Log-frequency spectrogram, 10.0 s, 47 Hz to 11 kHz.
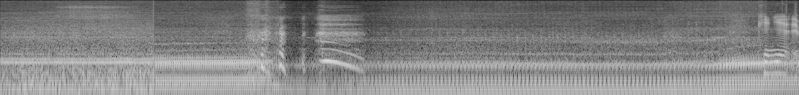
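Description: BMW R 1150 GS Adventure motorcycle riding on the road, a steady loud engine drone with a brief dip and swell as it slows and picks up again, under someone talking.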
